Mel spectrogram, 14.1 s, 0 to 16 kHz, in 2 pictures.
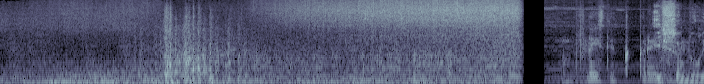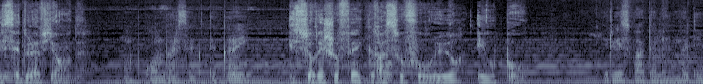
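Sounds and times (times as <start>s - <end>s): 
heavy rain pouring down: 0.0s - 5.2s
thunder crack and rumble: 0.0s - 5.2s
speech: 5.9s - 12.4s, 13.1s - 14.0s.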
